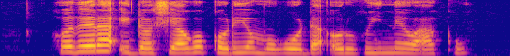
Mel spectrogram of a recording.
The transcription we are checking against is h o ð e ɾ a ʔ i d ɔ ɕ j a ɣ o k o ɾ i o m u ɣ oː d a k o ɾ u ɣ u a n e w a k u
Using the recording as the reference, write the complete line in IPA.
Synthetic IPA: h o ð e ɾ a ʔ i d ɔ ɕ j a ɣ o k o ɾ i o m o ɣ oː d a ʔ o ɾ u ɣ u i n e w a k u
